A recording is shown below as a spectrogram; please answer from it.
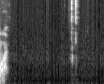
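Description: Computer mouse clicked, two short sharp clicks close together about a second and a half in, otherwise near silence.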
